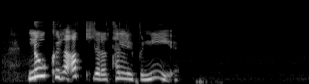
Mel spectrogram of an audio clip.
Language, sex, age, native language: Icelandic, female, 18-19, Icelandic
